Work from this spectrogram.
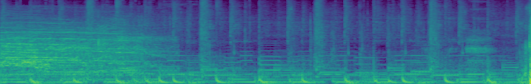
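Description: Children scream and shout at a birthday party where someone appears as the Hulk, a loud, dense crowd din of high yells over rhythmic thumping music, with the voices fading partway through and a sharp knock at the end.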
